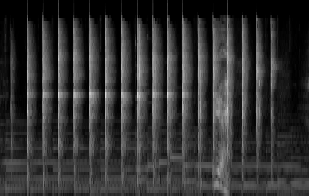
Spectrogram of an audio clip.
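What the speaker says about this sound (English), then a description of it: "I need to see if I can do with a soft hammer." A steady series of sharp metallic soft-hammer strikes on a Friedrich Deckel swivel vise, about two per second, ringing with a bright clang; a brief voice cuts in near the end.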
